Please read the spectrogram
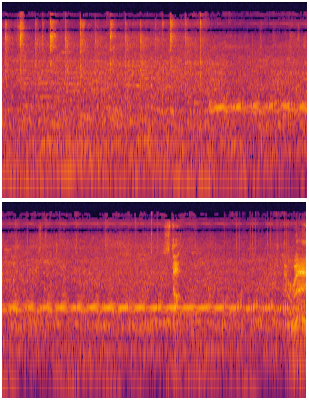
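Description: Crowd chatter in a large convention hall over music from a PA system. About four seconds in, a steady electronic tone comes in and holds until it cuts off near the end, while the game board's numbers cycle on the screen.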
